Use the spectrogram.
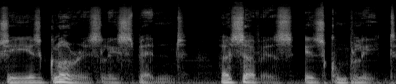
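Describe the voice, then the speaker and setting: A man's put-on character voice, very deep and low in pitch, rumbling. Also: fairly slow pace. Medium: read story. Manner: emotionless, disdainful.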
